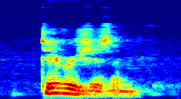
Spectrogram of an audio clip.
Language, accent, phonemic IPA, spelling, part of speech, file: English, Southern England, /ˈdɪɹɪʒɪz(ə)m/, dirigisme, noun, LL-Q1860 (eng)-dirigisme.wav
- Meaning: A policy of strong state control over the economy and related social matters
